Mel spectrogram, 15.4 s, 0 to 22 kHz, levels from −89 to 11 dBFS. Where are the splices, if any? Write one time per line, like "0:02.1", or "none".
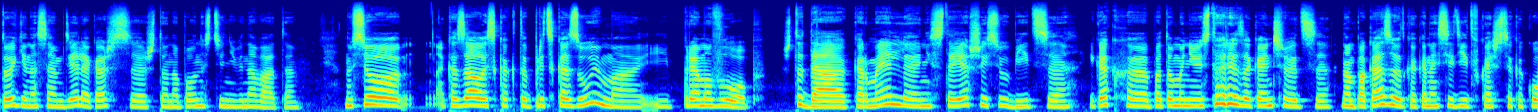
none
